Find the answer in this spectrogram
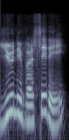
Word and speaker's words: university: Tapi karena bacanya university pakai Y, ya, maka itu eh tidak pakai N, tapi pakainya E.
